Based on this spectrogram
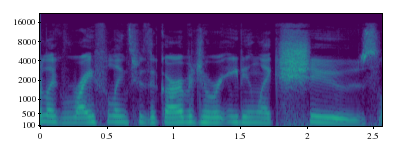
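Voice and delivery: usual speaking voice

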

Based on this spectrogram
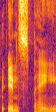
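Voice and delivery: British accent model phrase; British elocution. Shown as a demonstration. Host leading a mock lesson, British elocution. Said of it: "Now repeat after me".

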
